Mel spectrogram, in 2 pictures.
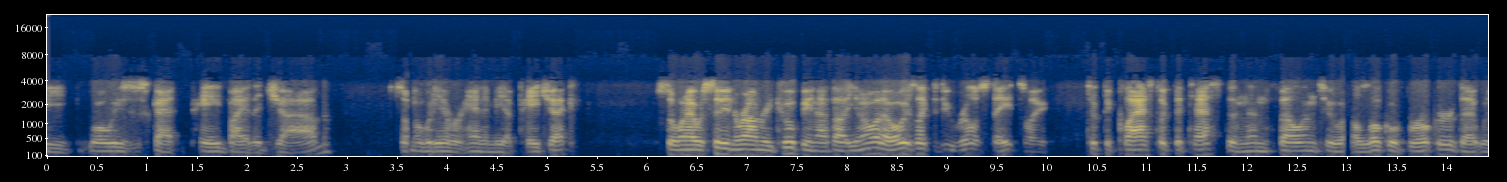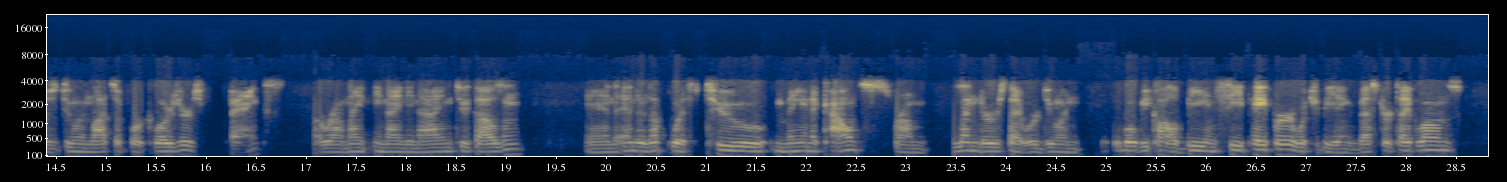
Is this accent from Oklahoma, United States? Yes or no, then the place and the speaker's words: no; Detroit, Michigan, United States; Of course, I grew up in Detroit where all the cars are made.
